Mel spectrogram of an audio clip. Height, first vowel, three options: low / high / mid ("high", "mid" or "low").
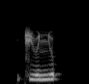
high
